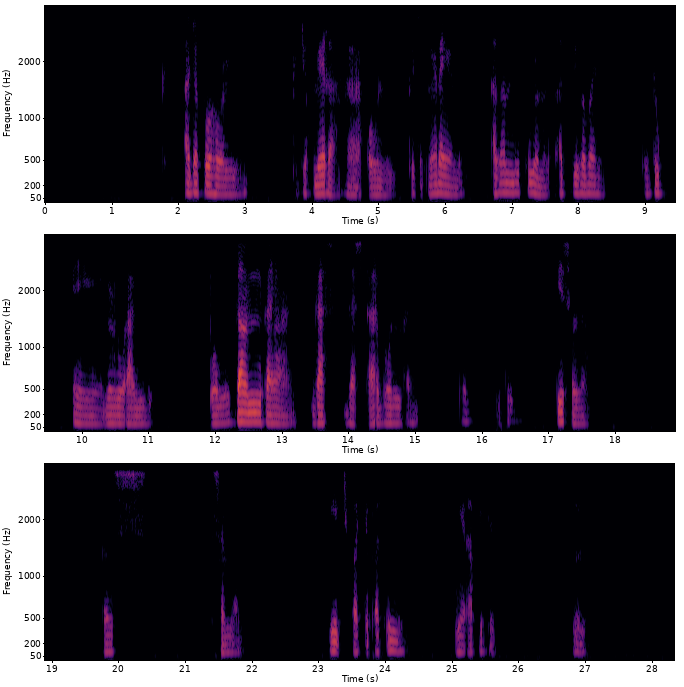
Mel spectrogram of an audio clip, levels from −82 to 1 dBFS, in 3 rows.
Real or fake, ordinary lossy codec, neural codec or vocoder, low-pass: fake; none; codec, 16 kHz, 4.8 kbps, FACodec; 3.6 kHz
